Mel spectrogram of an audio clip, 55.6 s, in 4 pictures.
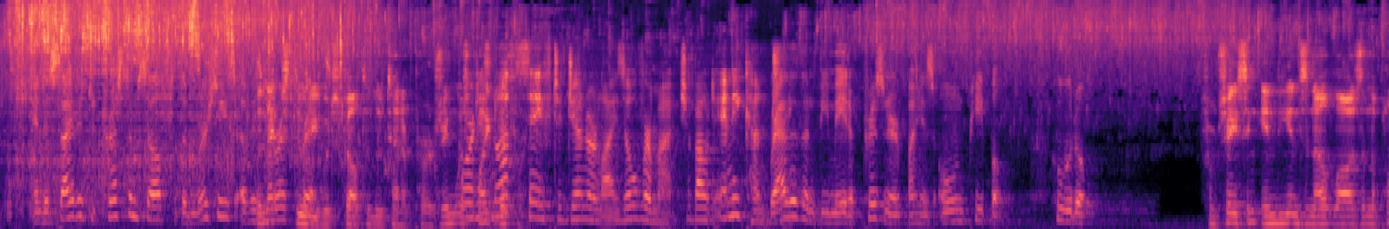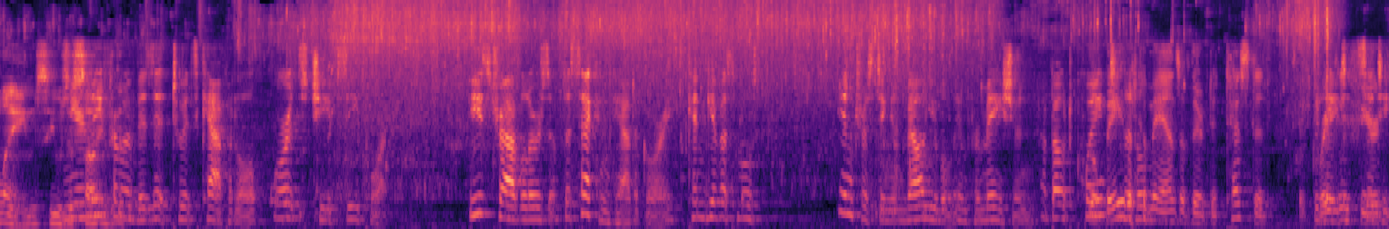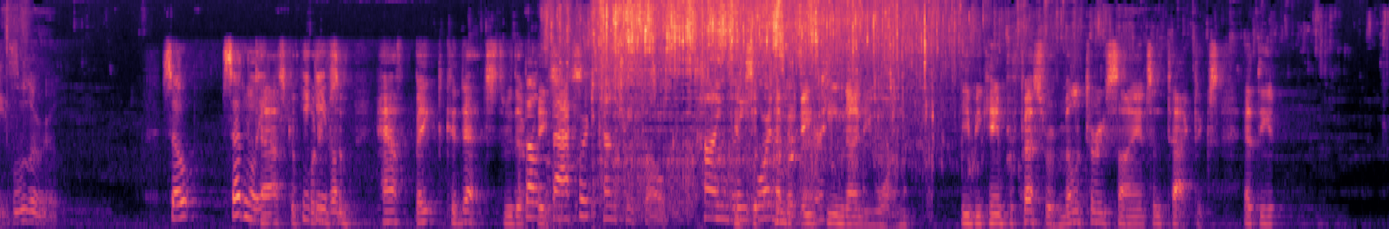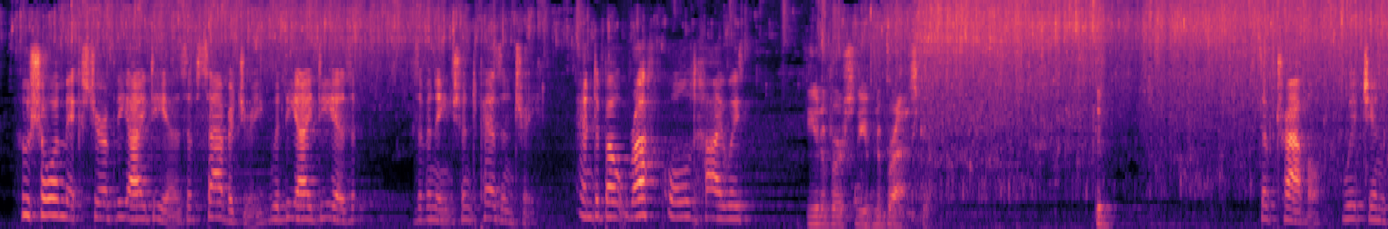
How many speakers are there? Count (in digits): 3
